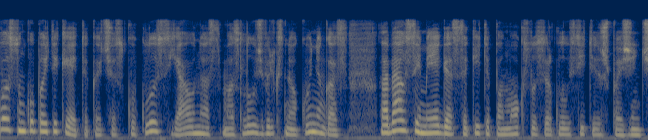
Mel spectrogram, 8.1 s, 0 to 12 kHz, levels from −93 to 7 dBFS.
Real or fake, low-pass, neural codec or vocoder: real; 7.2 kHz; none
